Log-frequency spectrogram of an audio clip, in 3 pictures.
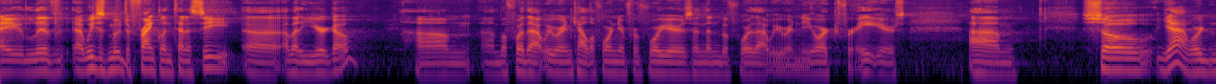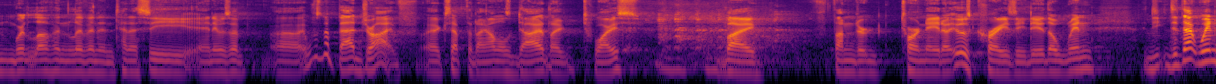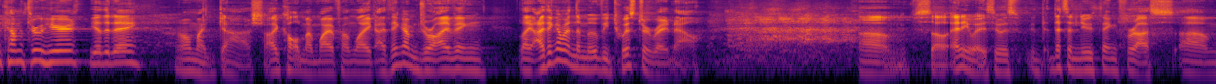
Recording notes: during the Sunday morning service of the Church Conference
